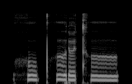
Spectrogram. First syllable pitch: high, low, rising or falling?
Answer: low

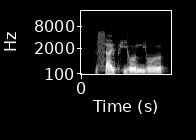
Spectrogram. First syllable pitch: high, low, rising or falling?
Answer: rising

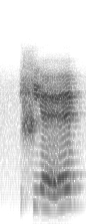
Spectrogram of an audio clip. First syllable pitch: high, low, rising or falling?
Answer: low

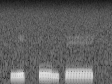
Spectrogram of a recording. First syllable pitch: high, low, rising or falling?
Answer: rising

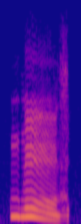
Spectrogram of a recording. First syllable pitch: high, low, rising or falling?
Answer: falling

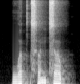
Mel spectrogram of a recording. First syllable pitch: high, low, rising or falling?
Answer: rising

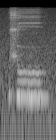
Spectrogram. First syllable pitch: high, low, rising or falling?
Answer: high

